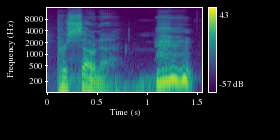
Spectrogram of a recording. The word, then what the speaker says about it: Persona: We call it persona, but look, however you want us to pronounce, as long as you're saying our as long as you're saying it, you can pronounce whatever you want.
